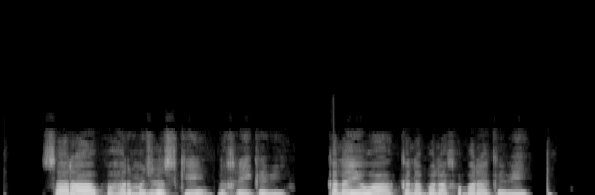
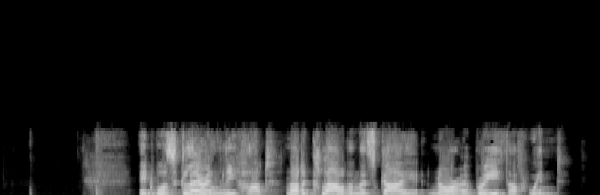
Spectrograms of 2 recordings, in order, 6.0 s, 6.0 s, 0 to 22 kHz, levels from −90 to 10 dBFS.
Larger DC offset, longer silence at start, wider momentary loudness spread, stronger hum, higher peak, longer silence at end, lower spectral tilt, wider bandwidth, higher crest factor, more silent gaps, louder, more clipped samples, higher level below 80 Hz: neither; second, 0.45 s vs 0.95 s; about the same, 10 LU vs 11 LU; neither; about the same, 0 dBFS vs 0 dBFS; about the same, 0.45 s vs 0.4 s; first, -8 dB/octave vs -2.5 dB/octave; second, 7.2 kHz vs 8.4 kHz; about the same, 16 dB vs 16 dB; first, 2.96-3.27 s, 5.34-5.45 s vs none; about the same, -16 LUFS vs -14 LUFS; neither; second, -66 dBFS vs -60 dBFS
